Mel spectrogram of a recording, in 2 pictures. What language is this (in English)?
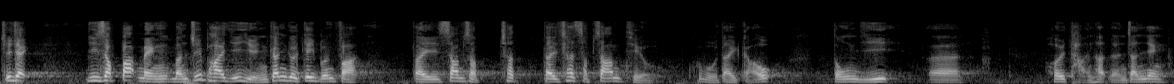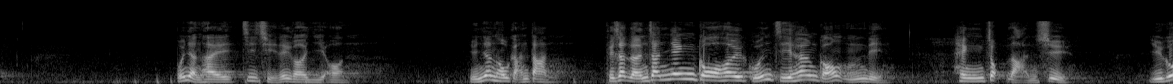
Cantonese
